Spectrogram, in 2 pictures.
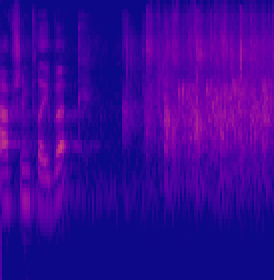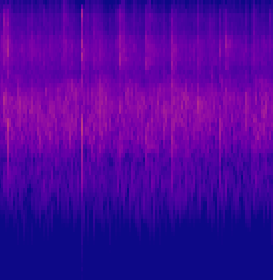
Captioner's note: applause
